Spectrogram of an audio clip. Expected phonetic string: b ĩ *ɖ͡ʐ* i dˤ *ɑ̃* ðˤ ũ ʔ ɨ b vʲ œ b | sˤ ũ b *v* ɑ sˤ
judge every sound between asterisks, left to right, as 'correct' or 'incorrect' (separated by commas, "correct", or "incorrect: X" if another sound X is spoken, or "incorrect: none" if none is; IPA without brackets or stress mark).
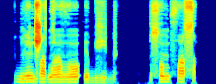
incorrect: d͡ʒ, correct, incorrect: θ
